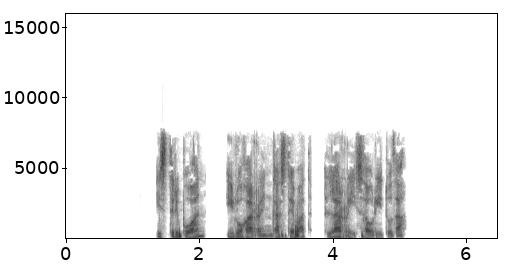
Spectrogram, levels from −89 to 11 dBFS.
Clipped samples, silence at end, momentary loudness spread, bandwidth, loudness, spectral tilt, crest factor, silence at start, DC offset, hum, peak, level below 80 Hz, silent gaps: under 0.1%; 1.4 s; 11 LU; 8 kHz; -18 LUFS; -3 dB/octave; 22 dB; 1.35 s; under 0.1%; none; 0 dBFS; -62 dBFS; 2.11-2.40 s, 3.72-3.87 s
